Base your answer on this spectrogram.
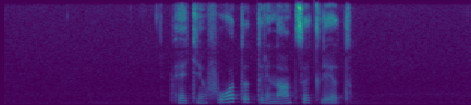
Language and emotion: Russian, neutral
